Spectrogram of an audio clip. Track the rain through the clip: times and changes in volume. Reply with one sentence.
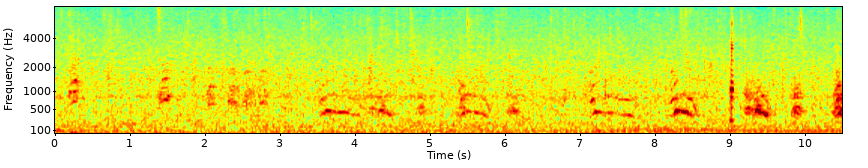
You can hear the rain from 0.0 to 10.4 s, at a steady volume.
